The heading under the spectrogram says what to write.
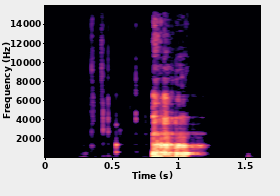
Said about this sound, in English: Oh, that was gross. Right into the microphone, too. I don't know what you hear. That burp had two layers to it. Did you? It was like a burp and then like a, like, I don't know.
